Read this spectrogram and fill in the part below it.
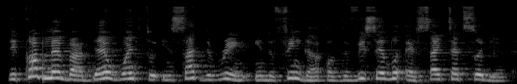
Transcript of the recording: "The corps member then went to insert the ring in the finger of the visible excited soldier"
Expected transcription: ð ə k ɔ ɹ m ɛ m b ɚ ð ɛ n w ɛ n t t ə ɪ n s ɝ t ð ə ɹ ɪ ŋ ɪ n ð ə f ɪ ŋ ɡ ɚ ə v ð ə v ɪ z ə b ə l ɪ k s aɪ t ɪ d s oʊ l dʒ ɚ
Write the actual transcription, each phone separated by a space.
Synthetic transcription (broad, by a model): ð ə k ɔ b m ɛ m b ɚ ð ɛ n w ɛ n t t ə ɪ n s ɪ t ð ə ɹ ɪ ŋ ɪ n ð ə f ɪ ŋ ɡ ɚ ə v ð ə v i s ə b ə l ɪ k s aɪ t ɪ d s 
